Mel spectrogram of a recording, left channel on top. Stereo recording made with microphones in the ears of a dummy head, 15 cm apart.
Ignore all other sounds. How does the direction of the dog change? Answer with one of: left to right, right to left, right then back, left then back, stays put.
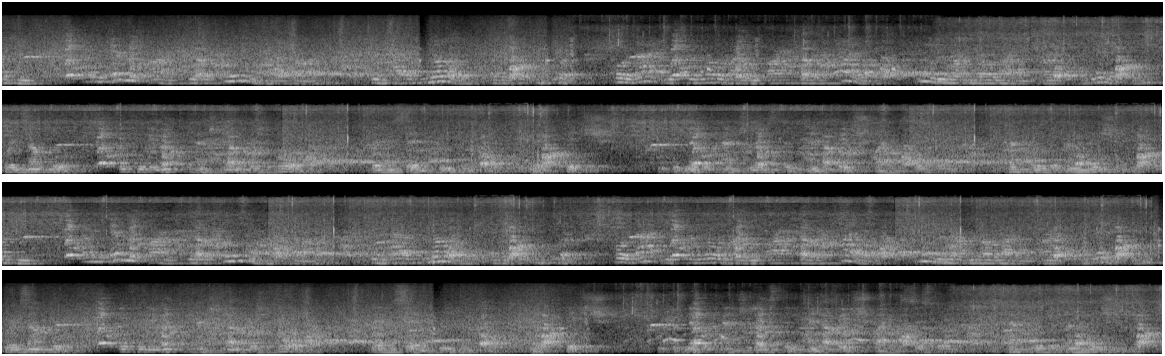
stays put.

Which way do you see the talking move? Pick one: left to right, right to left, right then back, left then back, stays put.
stays put.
